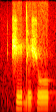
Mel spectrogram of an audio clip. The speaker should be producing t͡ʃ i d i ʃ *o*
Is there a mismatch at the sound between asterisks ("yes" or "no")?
yes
